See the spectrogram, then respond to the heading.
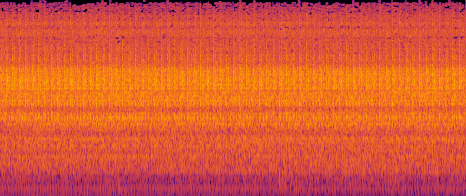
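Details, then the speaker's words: ZX idling after a booster-pack start, with a steady, even knock of about three beats a second under a bright clatter; owner suspects a bottom-end knock. "It will start, but this has got a bottom end knocking noise, and if I can prop you up somewhere, I will start it up and show you what it sounds like."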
